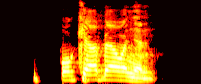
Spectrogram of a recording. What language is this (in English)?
Sindhi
